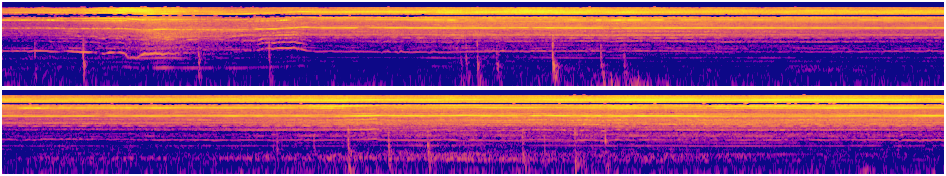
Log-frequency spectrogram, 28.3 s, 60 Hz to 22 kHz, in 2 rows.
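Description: RC ERA C189 MD500 model RC helicopter in flight: a steady high-pitched whine of its electric motor and rotors. The pitch dips and climbs back about two to four seconds in, as the throttle changes, and a few faint sharp ticks come through.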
